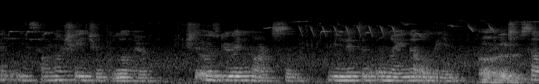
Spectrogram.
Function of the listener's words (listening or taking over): listening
